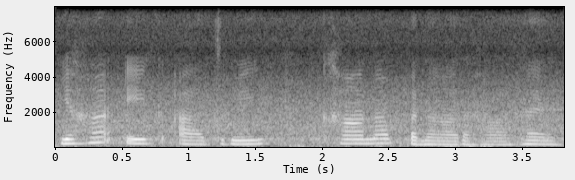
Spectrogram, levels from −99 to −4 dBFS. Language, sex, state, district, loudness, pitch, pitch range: Hindi, male, Madhya Pradesh, Katni, -17 LUFS, 205 Hz, 190-235 Hz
